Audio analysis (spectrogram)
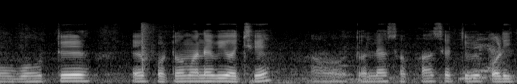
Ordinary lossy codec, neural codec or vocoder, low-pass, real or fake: none; none; 7.2 kHz; real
